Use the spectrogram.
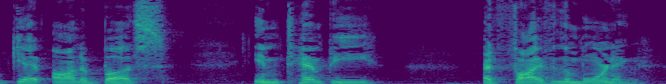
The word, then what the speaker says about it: Tempe: going as far as Tempe which is how it's pronounced emphasis on the second syllable Tempe Arizona and uh Jay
